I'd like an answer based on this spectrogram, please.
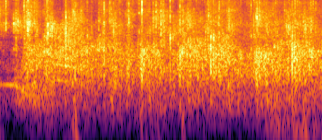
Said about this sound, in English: So while we are clapping, let's just have a rousing round of applause for all of our amazing speakers.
